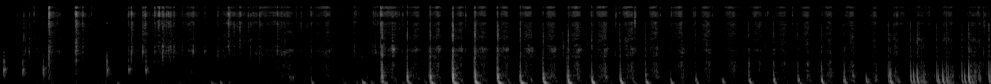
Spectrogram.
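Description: Long nails scratch hard across the back and edge of a solid milk chocolate bar, shaving off curls. A rapid, uneven run of short, dry, scraping strokes is heard, each with a bright, hissy top and a soft thud, with no ring after each stroke.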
